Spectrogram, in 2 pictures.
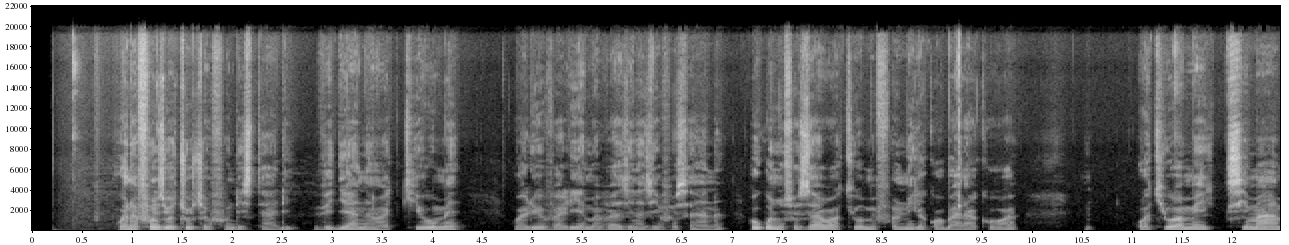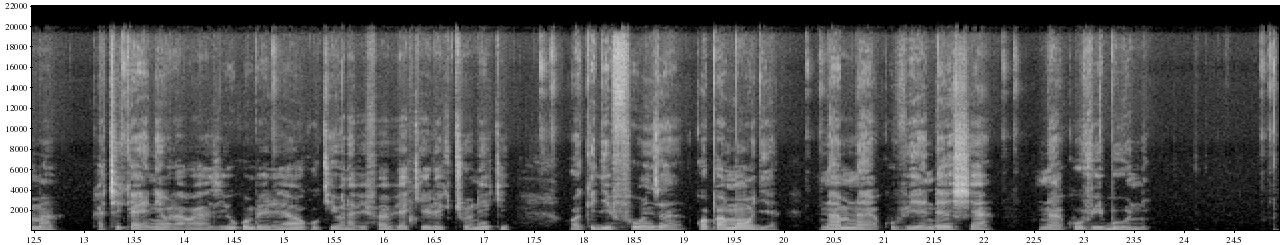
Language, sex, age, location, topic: Swahili, male, 25-35, Dar es Salaam, education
